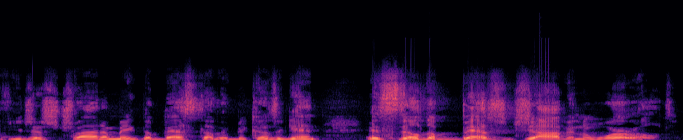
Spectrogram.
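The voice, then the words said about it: Hoarse voice. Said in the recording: “your voice is hoarse from yelling at those kids.”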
